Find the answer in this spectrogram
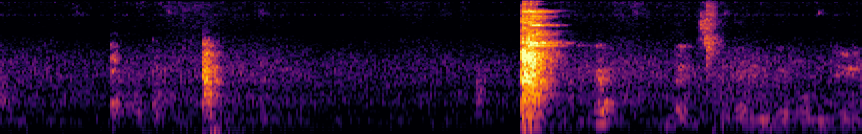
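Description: A few sharp clinks and knocks of small hard objects being handled and set down, the loudest a bright clink a little past halfway.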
